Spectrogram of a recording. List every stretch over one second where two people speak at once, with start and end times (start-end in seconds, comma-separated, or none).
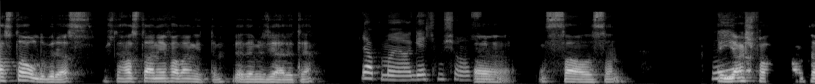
none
